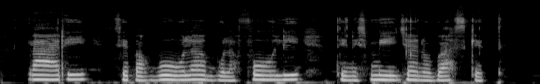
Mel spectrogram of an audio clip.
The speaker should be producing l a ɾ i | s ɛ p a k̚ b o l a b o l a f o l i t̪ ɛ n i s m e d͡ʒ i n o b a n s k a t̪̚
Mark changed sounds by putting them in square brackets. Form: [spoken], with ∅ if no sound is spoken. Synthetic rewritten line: l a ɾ i | s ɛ p a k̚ b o l a b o l a f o l i t̪ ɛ n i s m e d͡ʒ [a] n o b a [∅] s k [ɛ] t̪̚

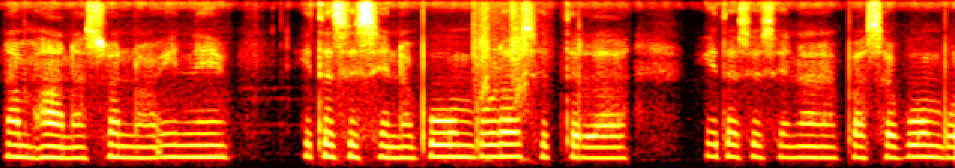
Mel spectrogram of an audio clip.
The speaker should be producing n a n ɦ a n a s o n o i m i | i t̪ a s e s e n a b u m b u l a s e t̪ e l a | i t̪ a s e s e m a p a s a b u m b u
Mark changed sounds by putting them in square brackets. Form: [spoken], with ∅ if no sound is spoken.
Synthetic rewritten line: n a [m] ɦ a n a s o n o i [n] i | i t̪ a s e s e n a b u m b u l a s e t̪ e l a | i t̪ a s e s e [n] a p a s a b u m b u

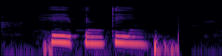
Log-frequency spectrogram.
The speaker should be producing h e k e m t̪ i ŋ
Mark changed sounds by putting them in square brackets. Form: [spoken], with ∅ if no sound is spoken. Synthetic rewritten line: h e [p] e [n] t̪ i ŋ

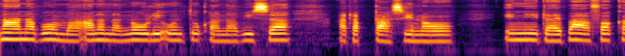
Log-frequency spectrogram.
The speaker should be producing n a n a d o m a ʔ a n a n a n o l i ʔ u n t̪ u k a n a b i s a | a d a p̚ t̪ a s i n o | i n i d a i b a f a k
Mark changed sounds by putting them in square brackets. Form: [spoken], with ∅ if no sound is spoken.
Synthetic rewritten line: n a n a [b] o m a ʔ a n a n a n o l i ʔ u n t̪ u k a n a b i s a | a d a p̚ t̪ a s i n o | i n i d a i b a f a k

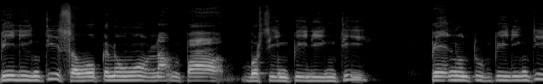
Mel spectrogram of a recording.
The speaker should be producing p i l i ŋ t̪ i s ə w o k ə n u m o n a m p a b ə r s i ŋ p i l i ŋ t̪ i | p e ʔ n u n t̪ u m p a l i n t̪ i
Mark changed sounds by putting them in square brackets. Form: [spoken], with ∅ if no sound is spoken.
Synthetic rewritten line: p i l i ŋ t̪ i s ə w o k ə n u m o n a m p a b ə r s i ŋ p i l i ŋ t̪ i | p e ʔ n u n t̪ u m p [i] l i [ŋ] t̪ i

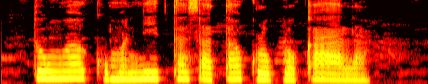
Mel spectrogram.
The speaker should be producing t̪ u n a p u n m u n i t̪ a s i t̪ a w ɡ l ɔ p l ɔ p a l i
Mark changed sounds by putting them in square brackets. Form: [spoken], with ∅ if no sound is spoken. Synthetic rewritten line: t̪ u [ŋ] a [k] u [∅] m u n i t̪ a s [a] t̪ a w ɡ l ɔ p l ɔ [k] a l [a]

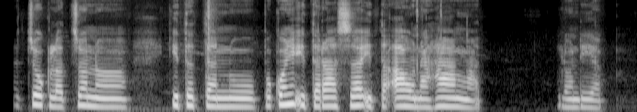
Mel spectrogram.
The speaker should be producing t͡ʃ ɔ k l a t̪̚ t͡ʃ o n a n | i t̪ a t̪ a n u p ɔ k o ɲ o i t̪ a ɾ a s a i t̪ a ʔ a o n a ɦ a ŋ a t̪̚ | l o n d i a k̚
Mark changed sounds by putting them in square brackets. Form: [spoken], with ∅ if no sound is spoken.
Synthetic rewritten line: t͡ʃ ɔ k l a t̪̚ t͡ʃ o n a [∅] | i t̪ a t̪ a n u p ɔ k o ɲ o i t̪ a ɾ a s a i t̪ a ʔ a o n a ɦ a ŋ a t̪̚ | l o n d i a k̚

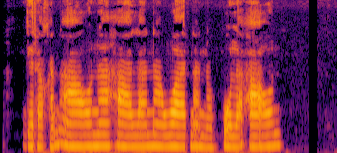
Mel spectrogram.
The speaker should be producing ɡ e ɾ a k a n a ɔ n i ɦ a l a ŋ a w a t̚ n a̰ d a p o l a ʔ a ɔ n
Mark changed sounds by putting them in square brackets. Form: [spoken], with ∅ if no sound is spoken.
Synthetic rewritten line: ɡ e ɾ a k a n a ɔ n [a] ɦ a l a [n] a w a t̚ n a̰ [n] a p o l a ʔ a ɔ n

